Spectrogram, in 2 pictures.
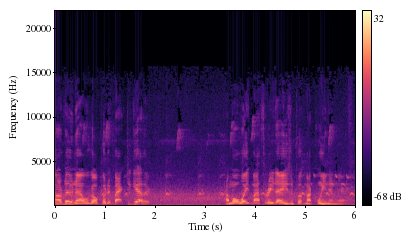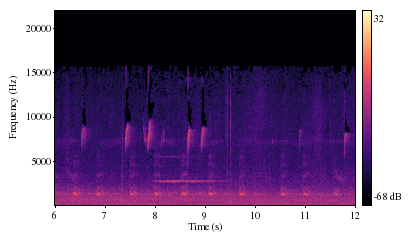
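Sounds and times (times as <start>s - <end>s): high thin bird chirps: 7.4s - 9.5s.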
